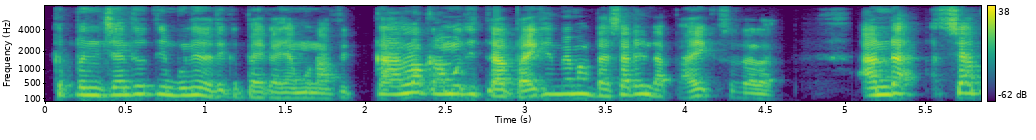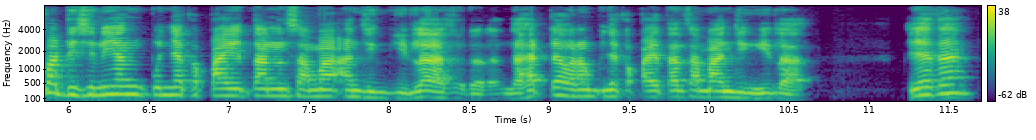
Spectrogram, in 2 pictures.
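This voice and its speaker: Bright, mocking man preaching to brothers. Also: fairly high pitch, animated, fast. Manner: mocking, combative, keeps saying "saudara". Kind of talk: preachy commentary.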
